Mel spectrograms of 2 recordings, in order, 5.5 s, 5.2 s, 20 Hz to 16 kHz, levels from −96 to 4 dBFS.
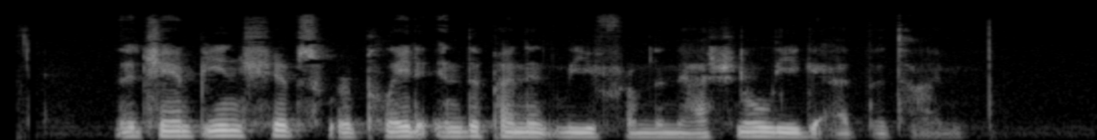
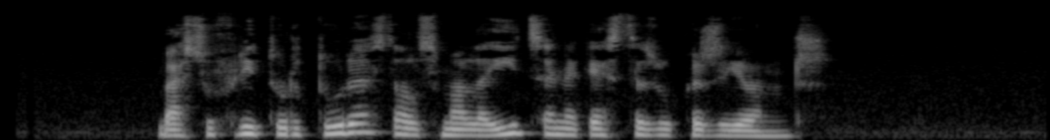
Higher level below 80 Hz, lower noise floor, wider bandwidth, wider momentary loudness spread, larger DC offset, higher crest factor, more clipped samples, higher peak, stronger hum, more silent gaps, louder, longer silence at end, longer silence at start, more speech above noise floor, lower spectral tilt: first, -74 dBFS vs -80 dBFS; about the same, -78 dBFS vs -77 dBFS; about the same, 10.5 kHz vs 11 kHz; first, 10 LU vs 6 LU; neither; about the same, 18 dB vs 18 dB; neither; first, -14 dBFS vs -18 dBFS; neither; neither; first, -31 LUFS vs -35 LUFS; second, 0.85 s vs 1.15 s; second, 0.6 s vs 0.8 s; first, 47 dB vs 43 dB; about the same, -7.5 dB/octave vs -6.5 dB/octave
